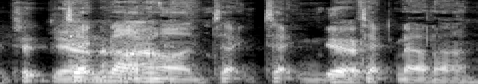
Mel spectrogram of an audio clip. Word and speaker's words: Thich Nhat Hanh: I don't know how to pronounce his name. Thich Nhat Hanh, yeah.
